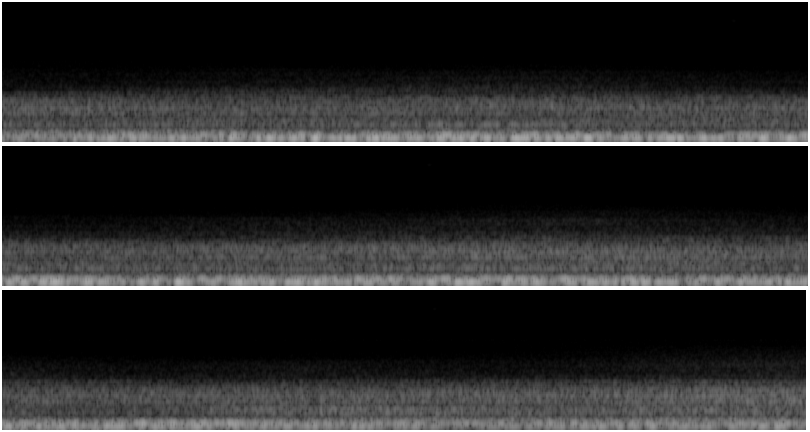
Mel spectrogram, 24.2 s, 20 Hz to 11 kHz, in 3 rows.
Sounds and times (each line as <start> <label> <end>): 14.5 Working Hyperdrive Engine 20.8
